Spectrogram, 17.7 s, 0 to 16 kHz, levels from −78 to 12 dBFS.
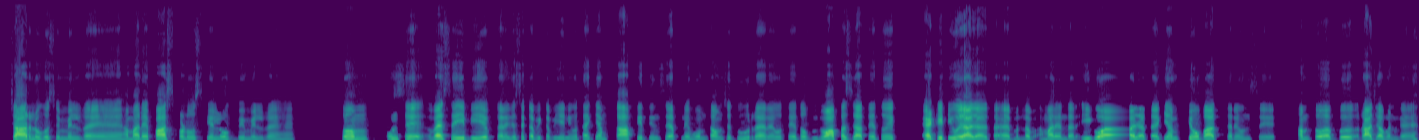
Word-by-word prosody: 4 145 0 +9
लोगों 145 0 -4
से 150 +2 -12
मिल 135 -1 -9
रहे 130 -1 -4
हैं, 125 -1 -7
हमारे 130 +1 -1
पास-पड़ोस 130 +1 +3
के 135 -1 -7
लोग 125 -1 -7
भी 130 - -10
मिल 125 -1 -13
रहे 120 0 -10
हैं, 115 0 -18 0.6
तो 165 - +1
हम 170 0 +4 0.3
उनसे 175 +1 -1 0.2
वैसे 155 +2 +5
ही 175 - +3
बिहेव 150 -2 -2
करें, 140 0 -5
जैसे 150 +6 -10
कभी-कभी 170 0 -8
ये 170 - -8
नहीं 175 - -14
होता 200 +2 -8
है - - -4
कि 210 - -9
हम 205 - -5
काफ़ी 140 +4 +3
दिन 165 -1 -15
से 170 +3 -9
अपने 165 0 -6
होम 155 0 -9
टाउन 155 0 -3
से 165 - -13
दूर 150 +1 -11
रह 145 - 0
रहे 145 0 -8
होते 145 +2 -11
हैं 165 - -5
तो 170 -4 -6 0.2
वापस 125 +4 +5
जाते 145 +3 +1
हैं 165 - -5
तो 185 - -6
एक 185 -1 -4 0.4
एटिट्यूड 170 +2 +5
आ - - +10
जाता 120 -1 -1
है 125 - -1
मतलब 130 0 -8
हमारे 130 +1 -2
अंदर, 125 0 -8
ईगो 150 +2 +1
आ 145 -1 +5
जाता 135 -1 -3
है 135 - -1
कि 165 - -9
हम 165 0 -2
क्यों 175 +2 -1
बात 145 -1 +3
करें 135 -1 -10
उनसे, 125 - -15 0.3
हम 145 +1 -3
तो 170 - +2
अब 155 0 -8 0.3
राजा 140 +3 +4
बन 140 -3 -13
गए 125 0 -11
हैं, 130 - -13
145 Hz, 240 wpm, -22 LUFS, 130-165 Hz, 0.6 s, आ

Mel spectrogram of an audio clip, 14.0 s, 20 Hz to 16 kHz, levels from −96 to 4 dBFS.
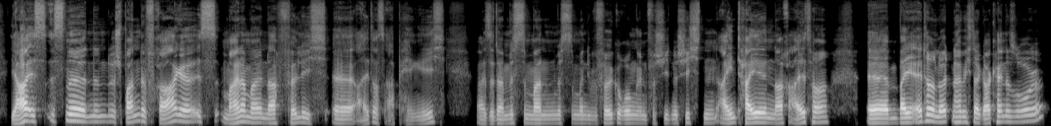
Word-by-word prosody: Ja, 115 +10 +8
es 170 0 -1
ist 180 +2 -4
'ne 180 -3 +5
'ne 160 0 -7
'ne 160 0 -9
spannende 155 +4 -1
Frage, 155 +9 +1
ist 160 - -5
meiner 130 +5 +2
Meinung 135 -3 -1
nach 125 0 0
völlig, 125 0 -6
äh, - - -8
altersabhängig. 110 +1 -6 0.4
Also, 105 0 -8
da 115 +1 -2
müsste 120 +2 -7
man 115 0 -3
müsste 120 0 -9
man 115 -1 -8
die 115 - -10
Bevölkerung 120 +1 -4
in 115 -1 -9
verschiedene 120 +1 -11
Schichten 130 -1 -9
einteilen 135 +2 +3
nach 120 +1 -1
Alter. 145 +1 -1 0.5
Ähm, 125 +1 +5
bei 135 0 +7
älteren 170 +5 +4
Leuten 155 0 +1
habe 150 0 -1
ich 145 - -12
da - - +2
gar 120 -1 +2
keine 155 +5 -2
Sorge. 165 - -3
130 Hz, 165 wpm, -22 LUFS, 120-155 Hz, 0.5 s, Ja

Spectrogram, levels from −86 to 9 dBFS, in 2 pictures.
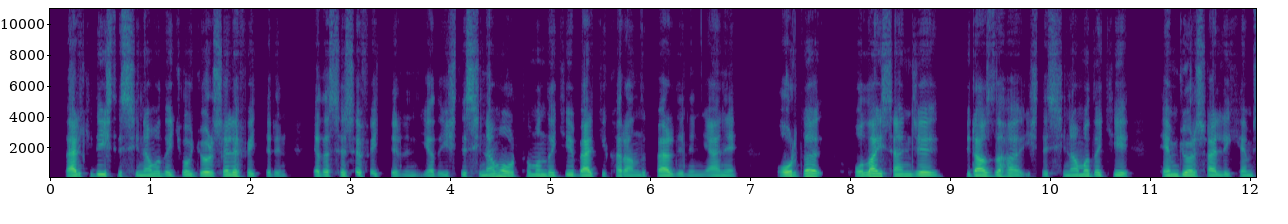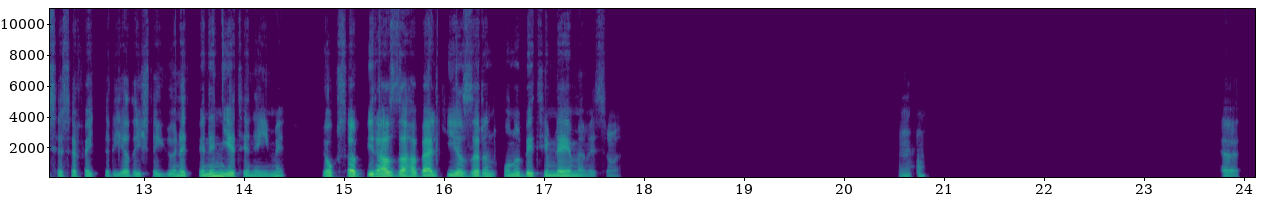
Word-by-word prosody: belki 110 +6 +2
de, 150 - +3
işte, 150 0 0
sinemadaki 140 +2 -2
o 125 - +1
görsel 115 +4 +2
efektlerin 115 -7 -3 0.3
ya - - -1
da - - +1
ses - - -5
efektlerinin 95 +1 -6
ya 110 +1 -5
da, - - -10
işte, 120 +2 -8
sinema 135 +8 +1
ortamındaki 140 -2 -2
belki 115 +1 +3
karanlık 115 +3 -4
perdenin, 105 -3 +1
yani, 105 0 -4 0.4
orada 130 +12 +5 0.3
olay 160 +7 +5
sence 145 -4 +1 0.3
biraz 135 +1 +4
daha, 140 +1 0
işte, 115 - -13
sinemadaki 130 0 -2 0.3
hem 125 +4 +2
görsellik 130 -4 +1
hem 120 0 -4
ses 125 0 -9
efektleri 115 -2 -7
ya 110 0 -2
da, 115 - -7
işte, 115 0 -8
yönetmenin 115 - +1
yeteneği 110 - -1
mi 205 +9 -6 0.4
yoksa 145 +7 +4
biraz 155 -3 +6
daha 140 +2 +4
belki 130 +2 +2
yazarın 130 +3 +1
onu 130 +2 -2
betimleyememesi 120 -6 -1
mi? 90 - -19 2.8
Hı - - -15
hı. 180 - -12 3.0
Evet. - - -10
125 Hz, 120 wpm, -25 LUFS, 115-140 Hz, 3.0 s, biraz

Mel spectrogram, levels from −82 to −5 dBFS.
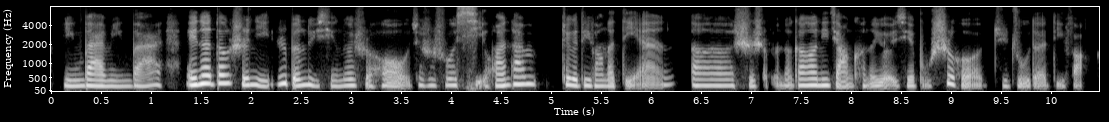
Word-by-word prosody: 明 200 -1 0
白， 205 -2 +5
明 195 0 -3
白。 215 +2 -2 0.2
诶， 240 -2 +8
那 285 +2 +9
当 295 +2 +4
时 235 -5 +2
你 220 -3 0
日 285 +2 +4
本 225 -2 +2
旅 230 -4 +1
行 195 -1 -5
的 220 +1 0
时 210 - -5
候， 100 - -2
就 230 - -6
是 215 0 -5
说 225 +1 -3
喜 - - 0
欢 210 +2 +2
他 260 +1 +4
们 270 -1 0 0.2
这 240 - +2
个 220 - +6
地 215 0 0
方 200 -1 -1
的 - - 0
点， 245 +2 -5
呃， 215 -1 -1
是 - - -2
什 195 - -4
么 - - -9
呢？ 215 - -4
刚 220 0 +2
刚 225 0 +4
你 225 - +4
讲 - - -1
可 205 - -7
能 - - -2
有 110 - -1
一 - - -4
些 105 - -2
不 - - -11
适 280 - +1
合 245 - -3
居 195 - -9
住 195 - -5
的 - - -5
地 - - -11
方。 - - -7
215 Hz, 290 characters per minute, -23 LUFS, 200-235 Hz, 0.2 s, 那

